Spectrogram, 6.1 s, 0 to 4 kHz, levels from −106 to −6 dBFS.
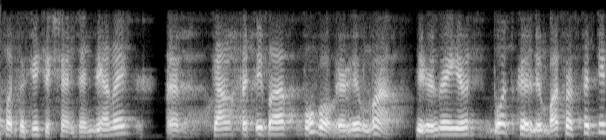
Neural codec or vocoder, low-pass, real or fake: codec, 16 kHz, 1 kbps, FunCodec, trained on LibriTTS, 50 frames a second; 3.6 kHz; fake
